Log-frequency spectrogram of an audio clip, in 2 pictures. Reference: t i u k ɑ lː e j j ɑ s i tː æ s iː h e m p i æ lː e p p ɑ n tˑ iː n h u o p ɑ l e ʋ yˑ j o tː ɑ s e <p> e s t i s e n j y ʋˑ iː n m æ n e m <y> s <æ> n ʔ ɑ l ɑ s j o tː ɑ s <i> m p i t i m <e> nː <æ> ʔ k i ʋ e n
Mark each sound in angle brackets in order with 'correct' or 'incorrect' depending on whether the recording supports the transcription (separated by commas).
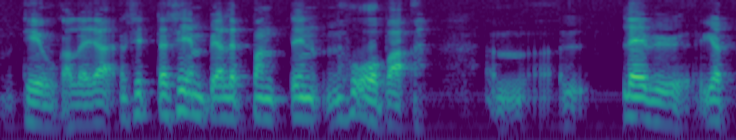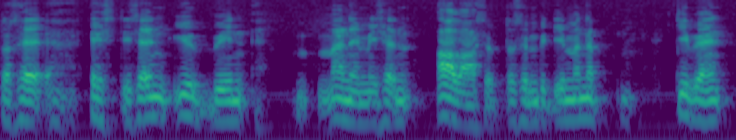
incorrect, incorrect, incorrect, incorrect, incorrect, correct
